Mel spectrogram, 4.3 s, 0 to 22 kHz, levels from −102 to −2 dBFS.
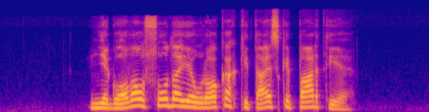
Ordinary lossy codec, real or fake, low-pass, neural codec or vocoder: Opus, 24 kbps; real; 14.4 kHz; none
